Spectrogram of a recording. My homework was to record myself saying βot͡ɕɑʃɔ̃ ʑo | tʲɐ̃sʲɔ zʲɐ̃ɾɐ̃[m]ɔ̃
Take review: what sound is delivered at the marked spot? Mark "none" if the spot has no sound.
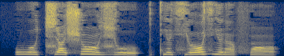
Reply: f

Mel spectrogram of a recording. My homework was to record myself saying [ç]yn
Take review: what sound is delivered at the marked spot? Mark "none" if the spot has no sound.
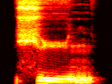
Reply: ç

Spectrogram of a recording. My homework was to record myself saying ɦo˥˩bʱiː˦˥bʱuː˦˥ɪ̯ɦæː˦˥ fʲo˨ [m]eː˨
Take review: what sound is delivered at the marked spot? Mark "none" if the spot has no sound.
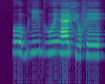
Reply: f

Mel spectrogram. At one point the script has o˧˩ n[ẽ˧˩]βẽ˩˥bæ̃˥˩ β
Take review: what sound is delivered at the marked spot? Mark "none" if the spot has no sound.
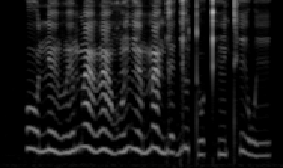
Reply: ẽ˧˩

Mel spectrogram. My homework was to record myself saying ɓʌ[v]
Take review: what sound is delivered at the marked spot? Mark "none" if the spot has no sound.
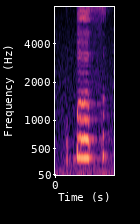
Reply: θ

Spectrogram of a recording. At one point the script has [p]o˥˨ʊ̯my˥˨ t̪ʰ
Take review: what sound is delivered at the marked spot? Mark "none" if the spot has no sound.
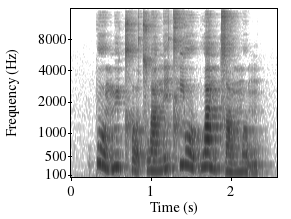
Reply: p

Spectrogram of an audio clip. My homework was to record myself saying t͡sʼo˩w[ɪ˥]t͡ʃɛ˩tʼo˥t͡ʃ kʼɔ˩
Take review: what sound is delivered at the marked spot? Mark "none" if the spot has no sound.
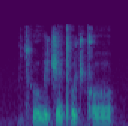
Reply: ɪ˥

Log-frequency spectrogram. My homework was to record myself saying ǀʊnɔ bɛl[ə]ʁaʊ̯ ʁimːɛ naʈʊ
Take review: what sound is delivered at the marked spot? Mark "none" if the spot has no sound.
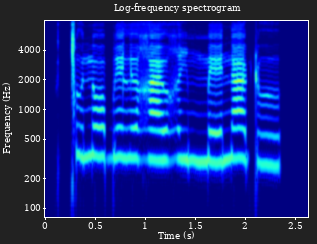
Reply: ə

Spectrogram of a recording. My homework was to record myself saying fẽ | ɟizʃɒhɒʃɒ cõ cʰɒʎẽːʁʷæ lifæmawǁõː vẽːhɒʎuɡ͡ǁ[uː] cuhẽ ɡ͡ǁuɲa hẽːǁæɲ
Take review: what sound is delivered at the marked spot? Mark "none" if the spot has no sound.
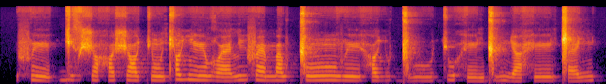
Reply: uː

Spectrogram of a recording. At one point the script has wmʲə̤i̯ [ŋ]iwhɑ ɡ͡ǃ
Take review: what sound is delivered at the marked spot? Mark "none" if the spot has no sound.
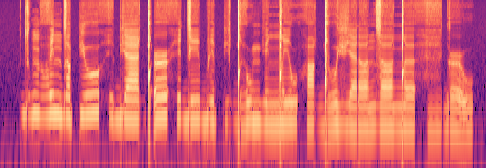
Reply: ŋ͡ǃ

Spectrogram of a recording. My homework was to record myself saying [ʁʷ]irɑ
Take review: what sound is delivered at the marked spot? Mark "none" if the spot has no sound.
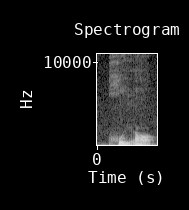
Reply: χʷ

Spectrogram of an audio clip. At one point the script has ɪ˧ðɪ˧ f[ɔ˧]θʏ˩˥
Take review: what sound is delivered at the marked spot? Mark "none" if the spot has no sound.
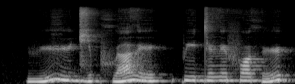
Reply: ɔ˧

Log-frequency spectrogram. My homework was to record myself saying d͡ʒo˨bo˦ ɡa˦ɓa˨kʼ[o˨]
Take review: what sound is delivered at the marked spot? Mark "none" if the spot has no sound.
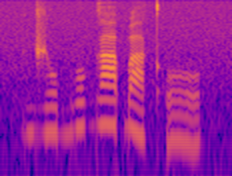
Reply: oː˨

